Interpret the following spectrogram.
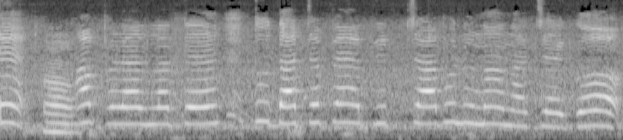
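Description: A young child singing a high-pitched tune without accompaniment: a string of short held notes, some sliding up or down into the next.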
